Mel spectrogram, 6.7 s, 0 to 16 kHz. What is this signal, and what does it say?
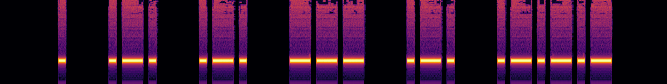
Morse code, heard as a keyed tone, about 18 wpm, spaced as for 12 wpm, 1000 Hz. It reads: ERROR.
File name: qotdfiles / 12wpm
